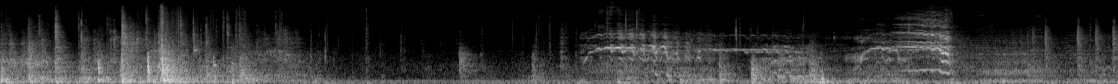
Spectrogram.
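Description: Young fillies being unloaded from a trailer: hooves clatter and thump early on, then several loud, shrill neighs and whinnies ring out close by.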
